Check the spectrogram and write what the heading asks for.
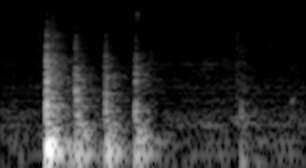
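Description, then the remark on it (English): An older woman knocks four quick, evenly spaced times on a car window while someone sits inside at lunchtime, sharp and fairly loud, followed by a single fainter tap a moment later. No one speaks. “And it's like on the window, you know, some old girl.”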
